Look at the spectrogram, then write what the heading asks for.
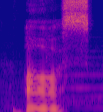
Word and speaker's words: asked: Y luego la ED, después de un sonido sorda, la pronunciamos como una T. Así que es asked.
